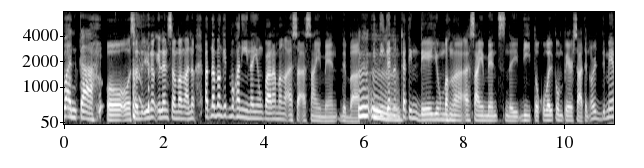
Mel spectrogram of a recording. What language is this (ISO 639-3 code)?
fil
